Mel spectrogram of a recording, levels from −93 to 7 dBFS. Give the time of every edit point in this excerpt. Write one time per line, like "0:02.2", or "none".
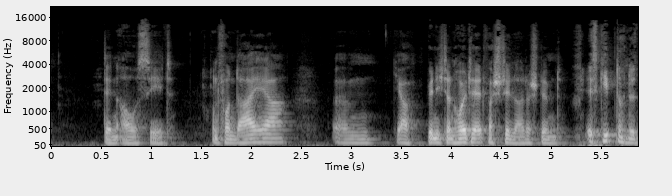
none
